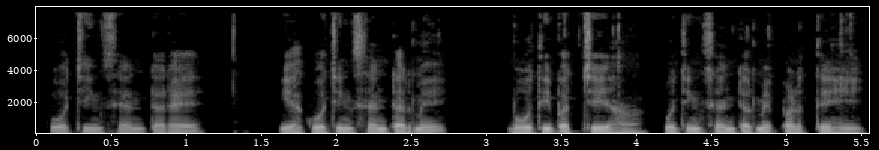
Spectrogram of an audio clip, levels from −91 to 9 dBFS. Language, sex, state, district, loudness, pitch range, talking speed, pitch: Hindi, male, Bihar, Jahanabad, -34 LUFS, 105-115 Hz, 175 wpm, 110 Hz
